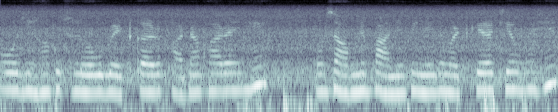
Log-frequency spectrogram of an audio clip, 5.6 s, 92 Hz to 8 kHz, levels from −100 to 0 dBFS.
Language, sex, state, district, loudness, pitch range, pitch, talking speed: Hindi, male, Madhya Pradesh, Dhar, -15 LUFS, 205-220 Hz, 210 Hz, 195 wpm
